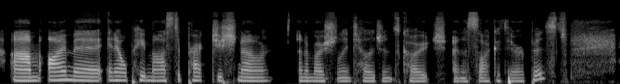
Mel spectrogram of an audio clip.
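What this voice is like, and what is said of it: Australian accent. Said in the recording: “As you can tell from the accent, that's not quite yet Americanized. I'm an Aussie”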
